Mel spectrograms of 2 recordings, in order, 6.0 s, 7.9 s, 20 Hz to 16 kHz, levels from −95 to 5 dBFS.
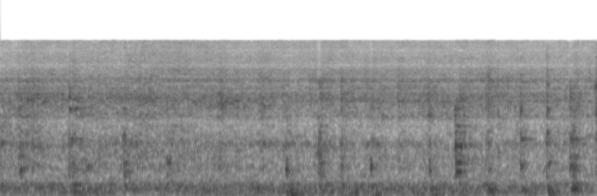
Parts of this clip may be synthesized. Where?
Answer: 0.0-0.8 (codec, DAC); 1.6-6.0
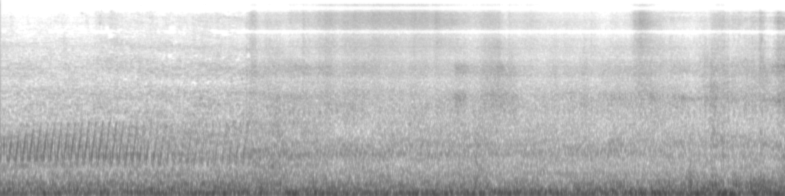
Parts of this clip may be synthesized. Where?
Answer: 2.5-7.9 (autoencoder, DAC-VAE)

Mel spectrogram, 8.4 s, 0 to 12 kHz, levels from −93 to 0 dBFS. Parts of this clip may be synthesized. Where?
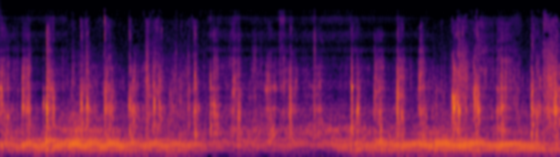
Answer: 0.0-1.0 (codec, SNAC); 3.1-6.5; 7.2-7.7

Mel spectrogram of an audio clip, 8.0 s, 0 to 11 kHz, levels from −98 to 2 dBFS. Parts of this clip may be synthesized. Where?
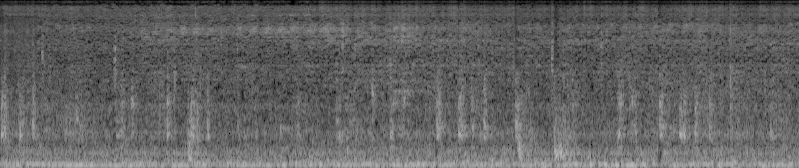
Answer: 0.0-0.5 (vocoder, WaveNeXt); 3.1-8.0

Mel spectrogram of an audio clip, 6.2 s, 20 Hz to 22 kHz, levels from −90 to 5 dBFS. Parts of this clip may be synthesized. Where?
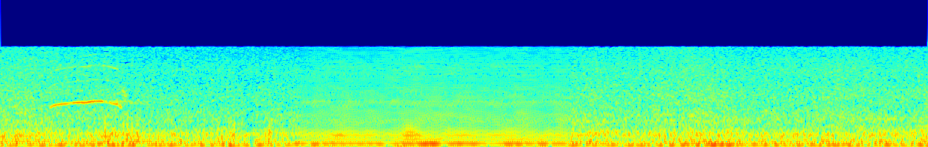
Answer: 2.0-3.8 (vocoder, Vocos)

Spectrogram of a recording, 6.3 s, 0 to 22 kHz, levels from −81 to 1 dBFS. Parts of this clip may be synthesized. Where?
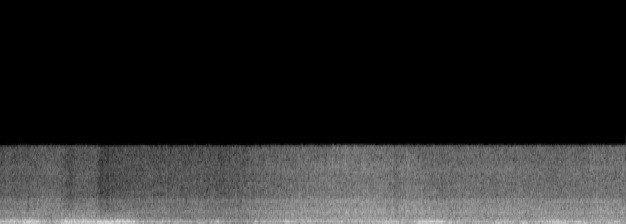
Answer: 1.5-3.3 (vocoder, Vocos); 3.8-4.5

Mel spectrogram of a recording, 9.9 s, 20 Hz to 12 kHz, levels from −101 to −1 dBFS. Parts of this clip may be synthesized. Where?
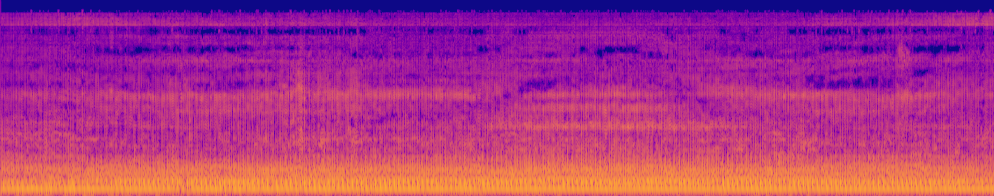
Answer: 0.0-9.9 (vocoder, BigVGAN v2)

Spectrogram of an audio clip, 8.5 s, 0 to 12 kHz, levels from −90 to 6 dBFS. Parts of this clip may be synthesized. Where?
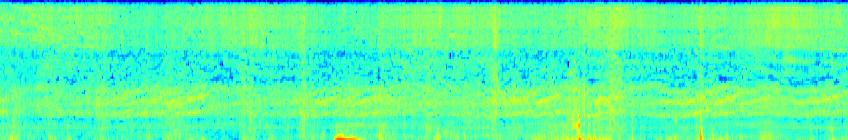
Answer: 7.5-8.1 (vocoder, Vocos)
